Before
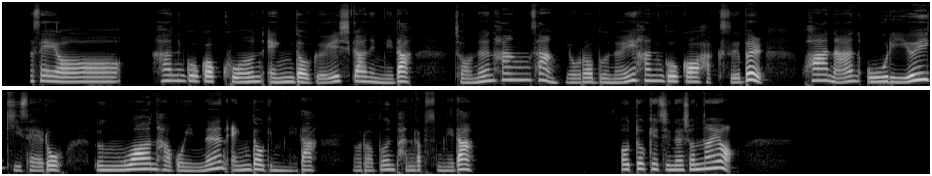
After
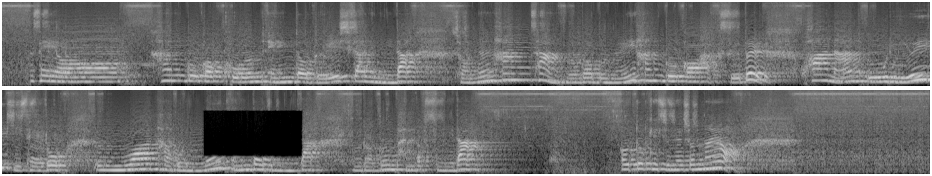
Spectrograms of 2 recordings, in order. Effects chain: jump at every zero crossing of -21.5 dBFS; on a send: feedback delay 86 ms, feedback 16%, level -6 dB; on the sum: spring tank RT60 1.4 s, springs 45 ms, chirp 50 ms, DRR 12 dB; spectral selection erased 11.29–12.29 s, 810–8100 Hz; in parallel at -3 dB: peak limiter -12.5 dBFS, peak gain reduction 10.5 dB; on the sum: short-mantissa float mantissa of 6-bit; high-pass 130 Hz 12 dB/octave; treble shelf 2.3 kHz +10.5 dB; trim -3 dB

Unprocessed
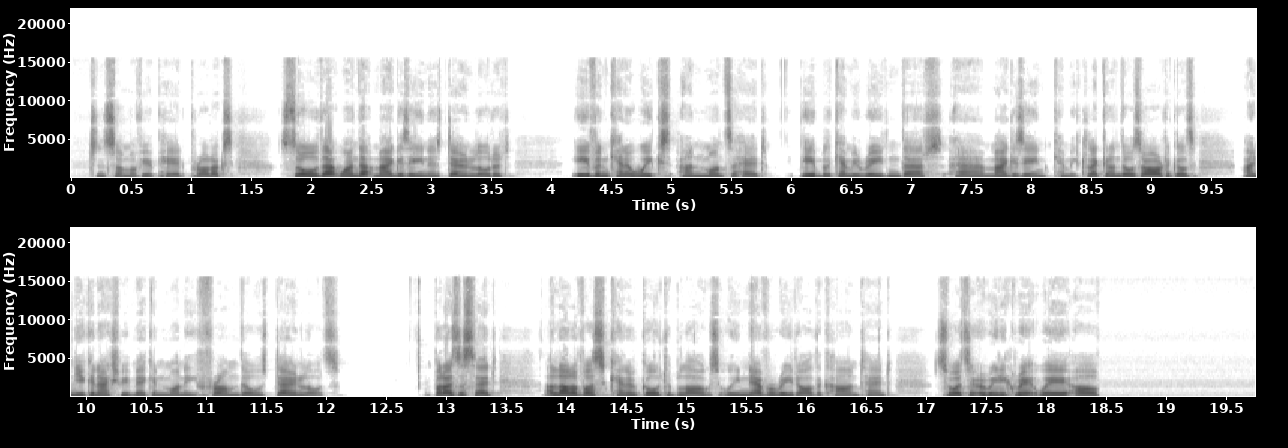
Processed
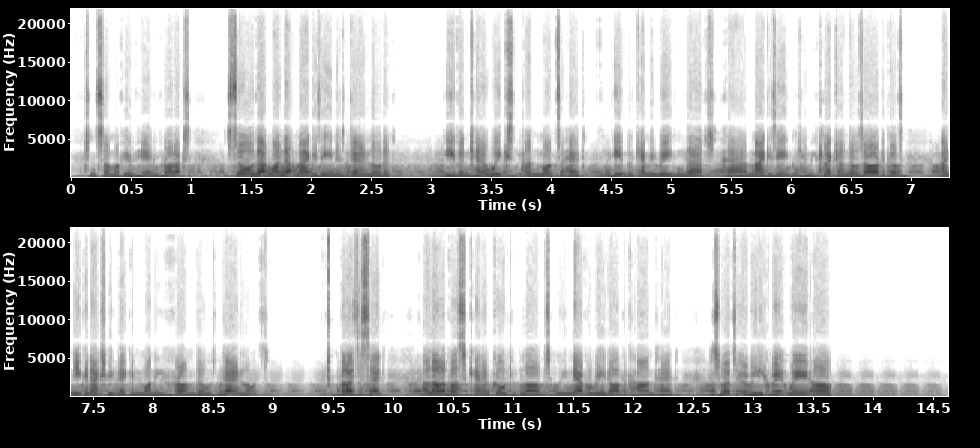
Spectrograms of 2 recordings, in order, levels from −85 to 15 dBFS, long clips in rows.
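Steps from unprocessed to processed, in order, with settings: local Wiener filter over 15 samples; bass shelf 130 Hz +11 dB; hum notches 50/100/150/200 Hz; comb 3.5 ms, depth 87%; in parallel at +1 dB: compression, threshold -26 dBFS, peak gain reduction 14 dB; on the sum: saturation -5 dBFS, distortion -25 dB; static phaser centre 1.5 kHz, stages 6; feedback echo behind a low-pass 251 ms, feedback 76%, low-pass 1.1 kHz, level -17.5 dB; speed mistake 33 rpm record played at 45 rpm; swell ahead of each attack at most 95 dB/s; trim +5 dB

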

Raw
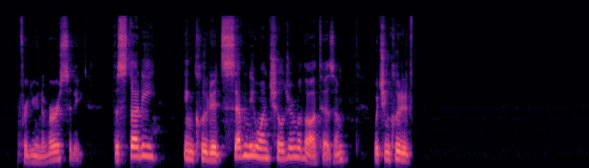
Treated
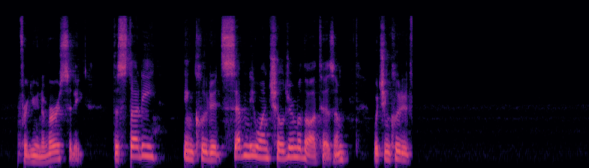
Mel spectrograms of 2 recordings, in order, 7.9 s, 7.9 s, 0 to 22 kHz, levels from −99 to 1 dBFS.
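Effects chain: compression 6:1, threshold -36 dBFS, peak gain reduction 13 dB; trim +1.5 dB

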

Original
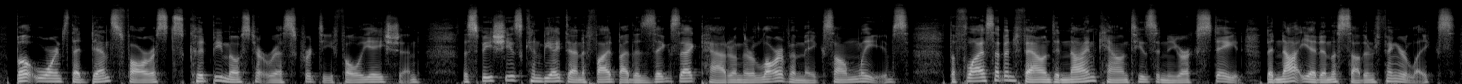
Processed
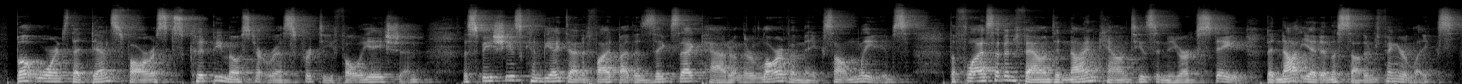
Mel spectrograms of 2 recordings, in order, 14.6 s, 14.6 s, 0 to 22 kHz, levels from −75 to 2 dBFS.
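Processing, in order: gated-style reverb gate 280 ms falling, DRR 6 dB; trim +4.5 dB

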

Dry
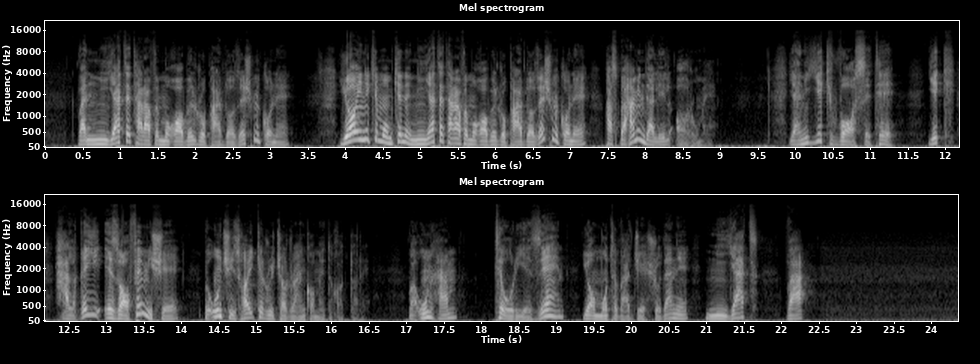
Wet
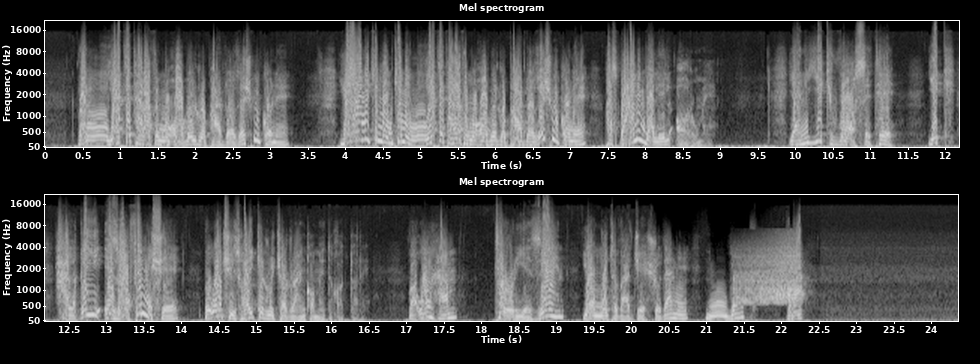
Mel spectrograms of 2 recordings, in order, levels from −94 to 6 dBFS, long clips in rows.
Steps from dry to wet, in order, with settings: 20.23–22.16 s: low-pass that closes with the level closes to 440 Hz, closed at -23.5 dBFS; sine folder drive 18 dB, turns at -9 dBFS; 21.40–22.15 s: spectral replace 600–7200 Hz both; trim -1 dB

